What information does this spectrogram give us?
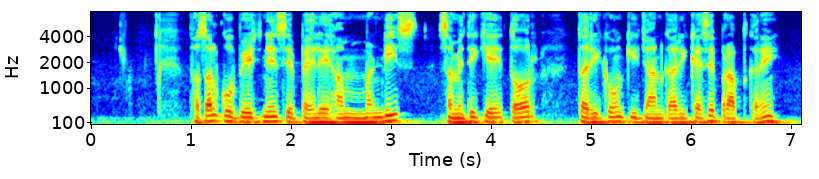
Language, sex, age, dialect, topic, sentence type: Hindi, male, 25-30, Garhwali, agriculture, question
